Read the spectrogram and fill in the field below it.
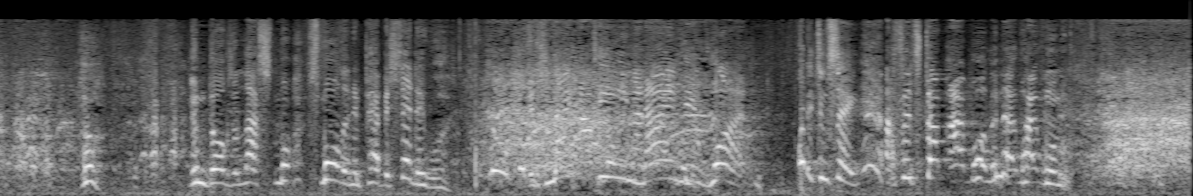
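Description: A man shouts excitedly nearby.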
